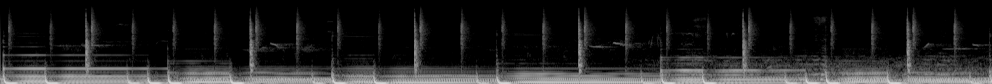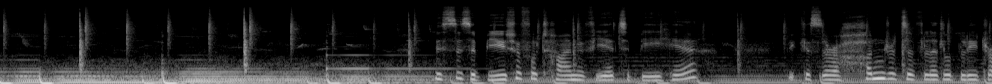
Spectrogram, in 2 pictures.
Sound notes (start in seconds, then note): 6.6 flies buzzing; 7.2 chill music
